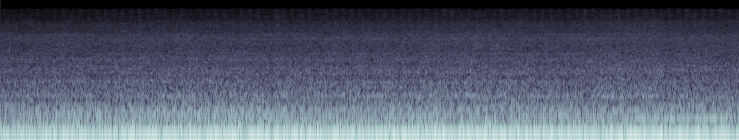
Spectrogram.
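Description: A dually pickup truck's engine runs steadily, a loud, even, low drone heard from inside the cab with no breaks.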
